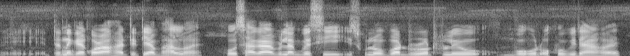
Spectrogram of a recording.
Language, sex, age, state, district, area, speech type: Assamese, male, 60+, Assam, Dhemaji, rural, spontaneous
